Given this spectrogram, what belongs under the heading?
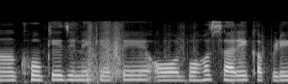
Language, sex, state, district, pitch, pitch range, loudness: Hindi, female, Haryana, Charkhi Dadri, 205 Hz, 195-215 Hz, -17 LUFS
